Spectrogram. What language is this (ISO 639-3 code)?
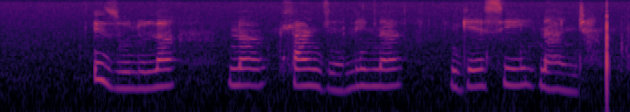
nbl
